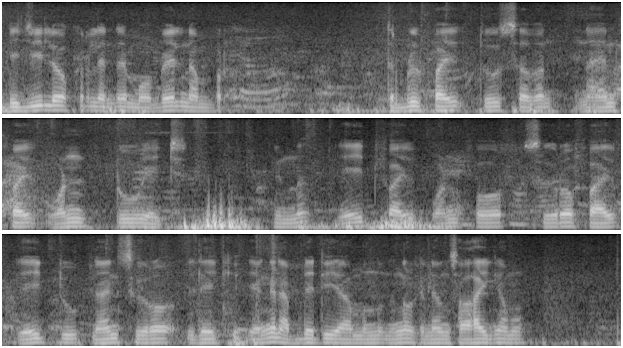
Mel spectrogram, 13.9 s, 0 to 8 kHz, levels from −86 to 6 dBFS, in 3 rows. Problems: constant background noise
